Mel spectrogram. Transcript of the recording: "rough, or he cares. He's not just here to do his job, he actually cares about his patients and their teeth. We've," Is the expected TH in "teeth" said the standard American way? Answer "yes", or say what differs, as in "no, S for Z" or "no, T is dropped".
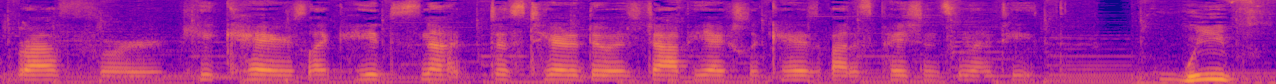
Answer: yes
